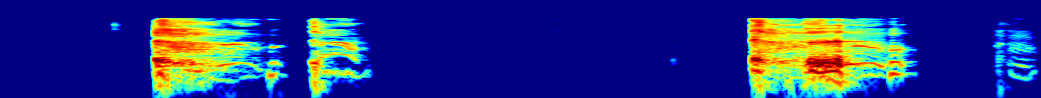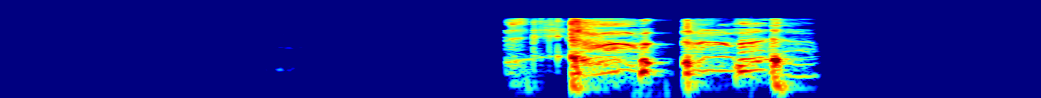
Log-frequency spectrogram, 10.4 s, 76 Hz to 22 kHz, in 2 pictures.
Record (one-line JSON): {"three_cough_length": "10.4 s", "three_cough_amplitude": 31707, "three_cough_signal_mean_std_ratio": 0.31, "survey_phase": "beta (2021-08-13 to 2022-03-07)", "age": "18-44", "gender": "Female", "wearing_mask": "No", "symptom_cough_any": true, "symptom_sore_throat": true, "symptom_diarrhoea": true, "symptom_fatigue": true, "symptom_fever_high_temperature": true, "symptom_onset": "2 days", "smoker_status": "Ex-smoker", "respiratory_condition_asthma": false, "respiratory_condition_other": false, "recruitment_source": "Test and Trace", "submission_delay": "1 day", "covid_test_result": "Negative", "covid_test_method": "RT-qPCR"}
